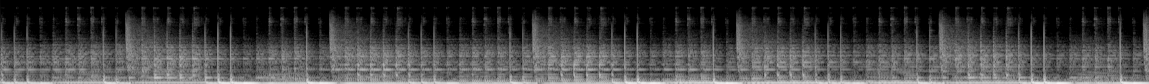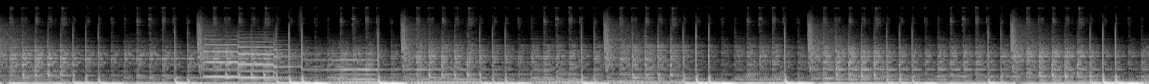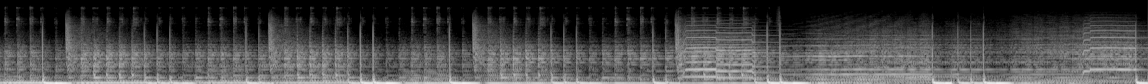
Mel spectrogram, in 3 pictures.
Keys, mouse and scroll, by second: 1.0 click, 5.7 right click, 6.9 click, 8.8-11.3 typing, 12.8 click, 14.3 click, 15.2-16.3 typing, 16.9-18.1 click, 19.5 click, 22.5-23.6 scroll up 1, 23.9 right click, 27.0 click, 28.6 click, 30.6 click, 31.6 Return, 32.2 click, 33.4 Return, 34.0-34.4 scroll down 1.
